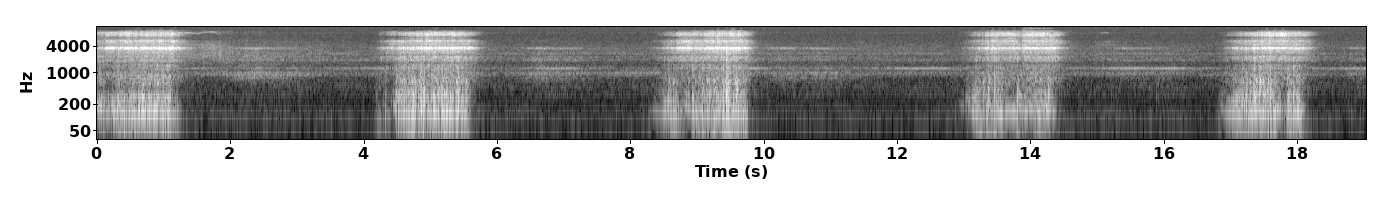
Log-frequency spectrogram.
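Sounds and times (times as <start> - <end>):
man snoring loudly: 0.0 - 1.3, 4.2 - 5.8, 8.3 - 9.9, 13.0 - 14.6, 16.9 - 18.3.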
